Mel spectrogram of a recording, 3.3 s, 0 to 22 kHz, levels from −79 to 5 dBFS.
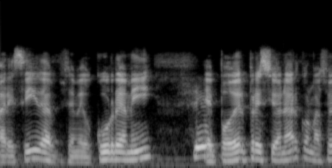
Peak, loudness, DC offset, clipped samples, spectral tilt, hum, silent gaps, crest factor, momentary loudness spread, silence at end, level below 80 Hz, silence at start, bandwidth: -2 dBFS; -20 LUFS; under 0.1%; under 0.1%; -3.5 dB/octave; none; none; 18 dB; 9 LU; 0 s; -52 dBFS; 0 s; 8.2 kHz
